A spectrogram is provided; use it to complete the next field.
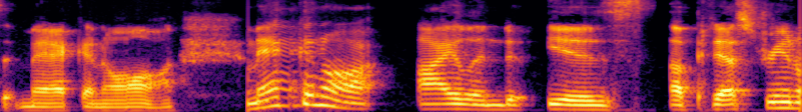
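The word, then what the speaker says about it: Mackinac: people say oh I'm going to Michigan to MAAC Island it that's the way it's spelled I can't even begin to tell you why we pronounce it maau maau island is a pedestrian only Island you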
